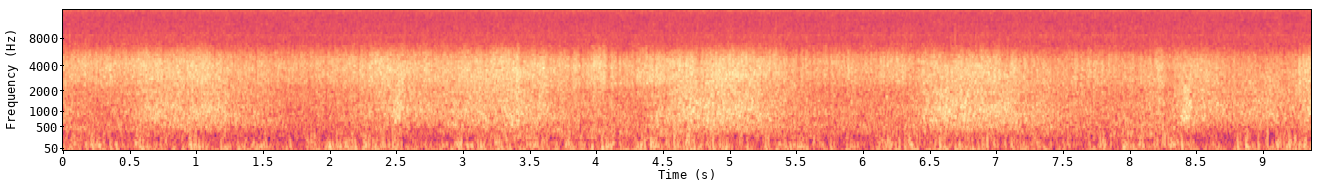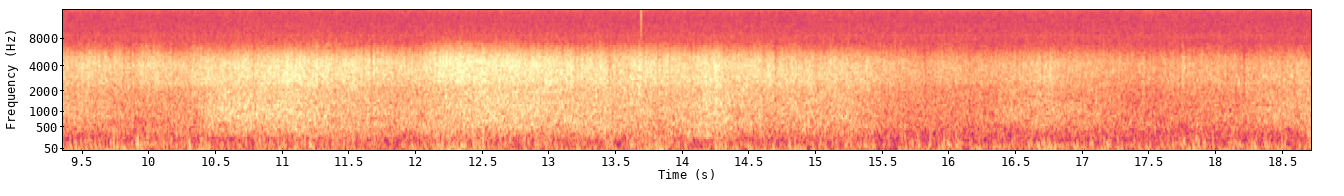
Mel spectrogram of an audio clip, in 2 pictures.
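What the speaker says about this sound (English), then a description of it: "Let's find out what effect waves like these have on a beach." Ocean waves breaking on a sandy beach, a continuous rushing surf that swells and recedes in slow pulses every few seconds, with wind noise over the microphone and no voices.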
